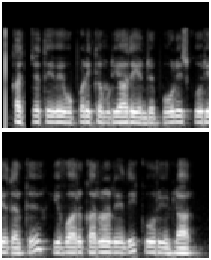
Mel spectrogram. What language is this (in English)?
Tamil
